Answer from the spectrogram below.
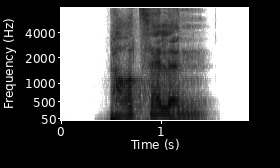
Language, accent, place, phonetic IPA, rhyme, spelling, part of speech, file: German, Germany, Berlin, [paʁˈt͡sɛlən], -ɛlən, Parzellen, noun, De-Parzellen.ogg
- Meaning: plural of Parzelle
